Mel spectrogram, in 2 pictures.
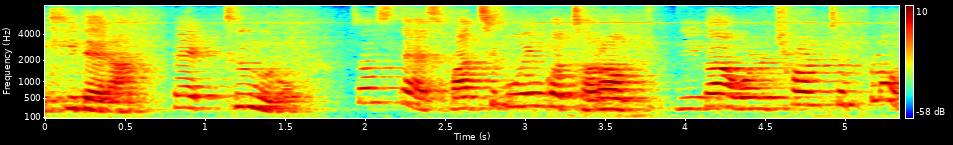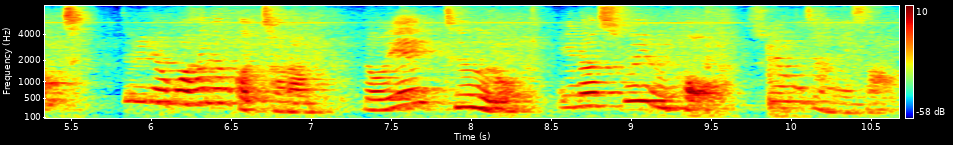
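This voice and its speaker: High-voiced woman teaching in an echoey room. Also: a bit bright, a little hiss or hum. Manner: explains step by step, asks the class questions. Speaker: English teacher. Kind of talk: classroom lesson. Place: classroom. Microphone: screen-recorded, far from the mic. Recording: roomy classroom, distant mic.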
